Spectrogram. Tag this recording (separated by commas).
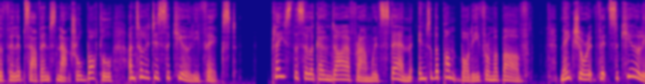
Speech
